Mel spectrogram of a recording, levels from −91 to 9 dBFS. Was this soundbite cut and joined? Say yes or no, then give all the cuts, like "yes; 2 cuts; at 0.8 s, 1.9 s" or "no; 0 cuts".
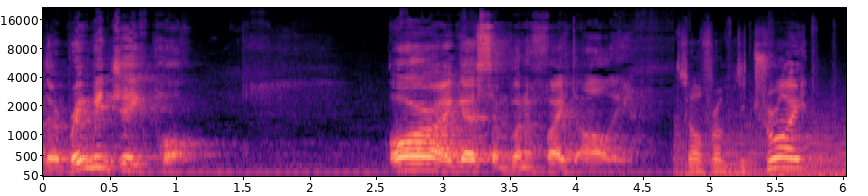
yes; 1 cut; at 4.7 s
